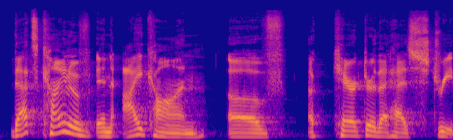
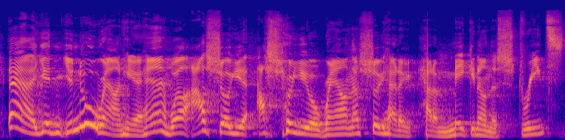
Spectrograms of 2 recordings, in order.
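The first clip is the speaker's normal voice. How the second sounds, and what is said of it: Bad put-on street-tough accent. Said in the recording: “This is a terrible accent. ... I loved your slow transition out of the accent ... you still had a little bit of the like, ah, ah.”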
